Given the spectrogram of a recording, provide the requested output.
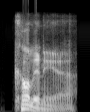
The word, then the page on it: collinear: British English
